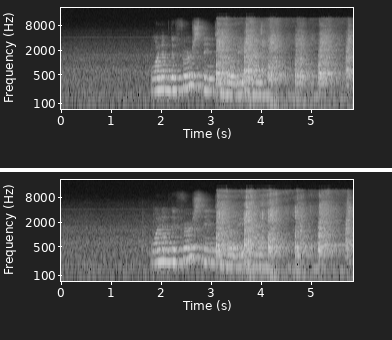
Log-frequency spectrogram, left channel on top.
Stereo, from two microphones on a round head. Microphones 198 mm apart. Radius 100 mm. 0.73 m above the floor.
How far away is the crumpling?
No crumpling in this recording.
